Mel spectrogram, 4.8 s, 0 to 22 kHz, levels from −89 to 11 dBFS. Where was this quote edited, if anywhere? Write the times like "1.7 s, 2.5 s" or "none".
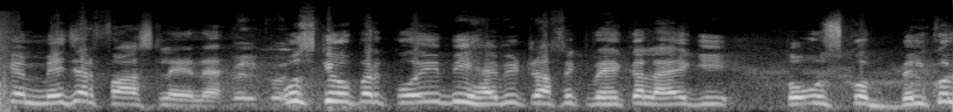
none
